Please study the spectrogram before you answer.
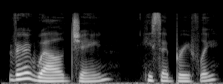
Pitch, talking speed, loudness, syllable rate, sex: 175 Hz, 160 wpm, -16 LUFS, 4.5 syllables/s, female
